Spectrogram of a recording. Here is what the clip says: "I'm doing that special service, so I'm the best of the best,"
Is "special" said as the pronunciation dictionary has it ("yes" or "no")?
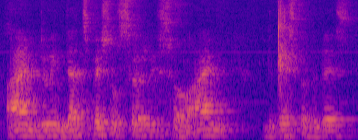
yes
